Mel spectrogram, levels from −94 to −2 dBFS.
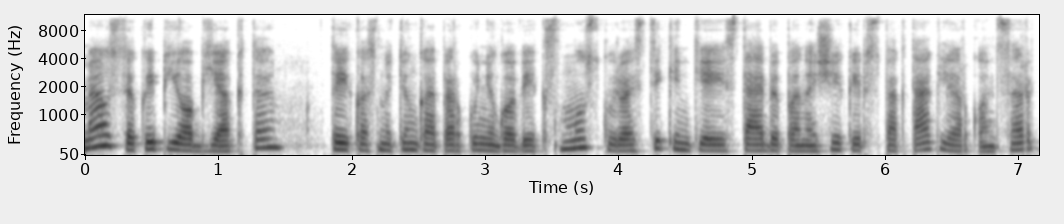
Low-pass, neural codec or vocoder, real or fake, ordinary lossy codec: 10.8 kHz; none; real; Opus, 24 kbps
